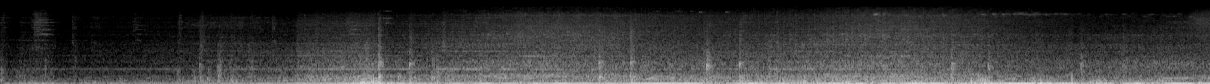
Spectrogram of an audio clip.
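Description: A Class 172 Turbostar diesel multiple unit runs along the platform and past close by. Its running noise grows louder over the first four seconds and then holds, with scattered wheel clicks on the rails.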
